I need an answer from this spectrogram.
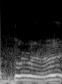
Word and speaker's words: buoy: We're headed for a boy or as the Americans call it, a buoy bu you have to say it like that if you're American.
